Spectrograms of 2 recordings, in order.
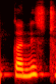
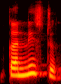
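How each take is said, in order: First: कनिष्ठ ending in aspirated Th; correct pronunciation. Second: कनिष्ठ ending in unaspirated T; wrong pronunciation. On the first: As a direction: model कनिष्ठ with a puff on ठ. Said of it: "होता है". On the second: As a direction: demonstrate कनिष्ठ as kanishT, no puff. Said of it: "नहीं". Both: Shown as a demonstration.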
